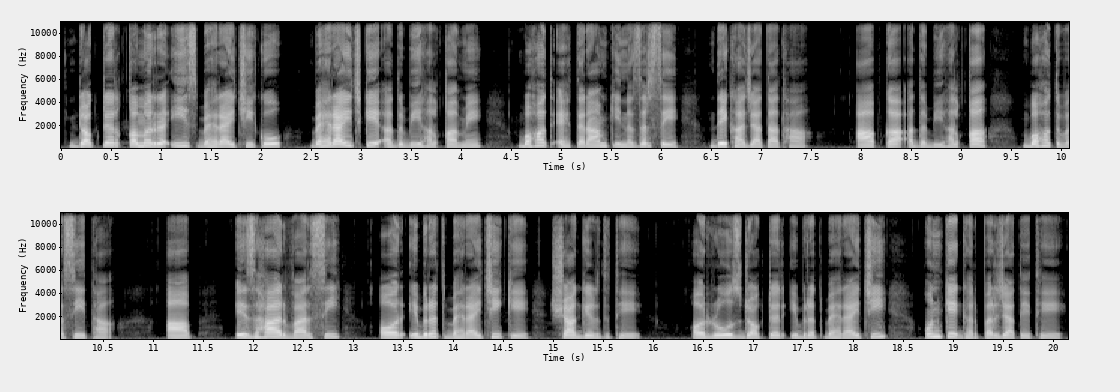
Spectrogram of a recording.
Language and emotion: Urdu, neutral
